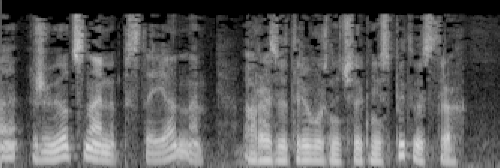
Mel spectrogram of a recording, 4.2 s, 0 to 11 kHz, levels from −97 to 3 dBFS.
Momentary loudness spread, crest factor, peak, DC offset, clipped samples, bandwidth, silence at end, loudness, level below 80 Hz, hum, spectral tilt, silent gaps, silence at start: 10 LU; 16 dB; -4 dBFS; under 0.1%; under 0.1%; 8.8 kHz; 0.3 s; -21 LUFS; -48 dBFS; none; -4.5 dB/octave; none; 0 s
